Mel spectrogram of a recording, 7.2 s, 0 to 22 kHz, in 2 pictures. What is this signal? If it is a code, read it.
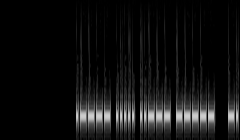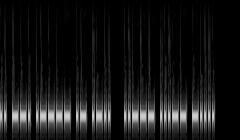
Morse code, heard as a keyed tone, about 44 wpm, 700 Hz. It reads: 1520 BG1AL 236
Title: Worked All Europe DX Contest - QTC Exchange - 40wpm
